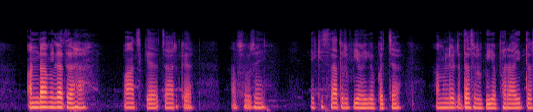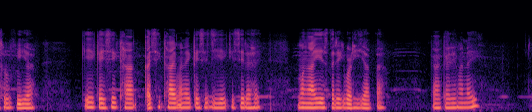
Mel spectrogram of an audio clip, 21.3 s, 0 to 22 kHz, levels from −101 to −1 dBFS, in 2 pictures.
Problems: none marked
